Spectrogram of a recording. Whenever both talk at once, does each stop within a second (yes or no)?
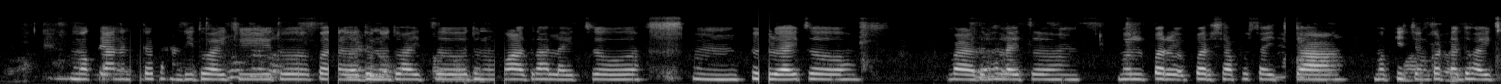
no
